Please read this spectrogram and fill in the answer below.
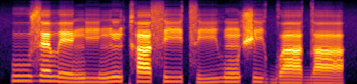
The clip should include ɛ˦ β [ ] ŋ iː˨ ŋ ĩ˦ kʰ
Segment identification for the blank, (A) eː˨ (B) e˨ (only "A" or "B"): A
